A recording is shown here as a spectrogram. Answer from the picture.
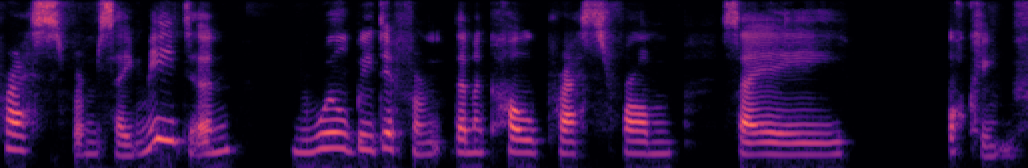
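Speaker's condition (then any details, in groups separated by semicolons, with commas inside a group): No condition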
